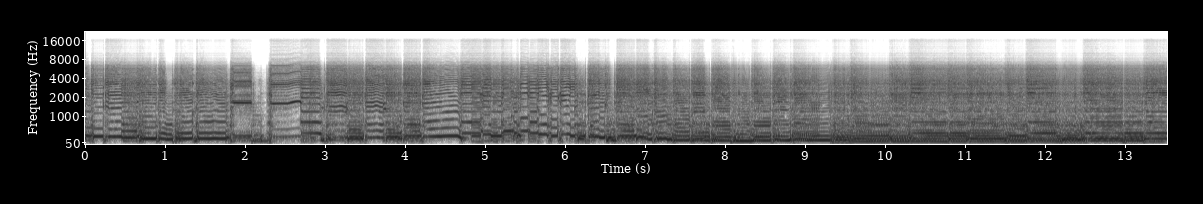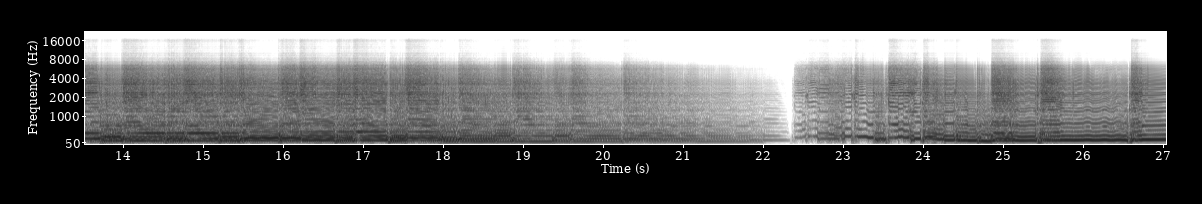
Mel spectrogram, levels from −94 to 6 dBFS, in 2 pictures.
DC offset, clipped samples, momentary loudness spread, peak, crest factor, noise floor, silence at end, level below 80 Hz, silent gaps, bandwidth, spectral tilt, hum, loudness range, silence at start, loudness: under 0.1%; under 0.1%; 9 LU; 0 dBFS; 14 dB; -43 dBFS; 0 s; -42 dBFS; none; 8 kHz; -5.5 dB/octave; none; 10 LU; 0 s; -13 LUFS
